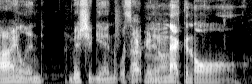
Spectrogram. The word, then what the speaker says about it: Mackinac: Mackinac. Silent C. I miss the hard C.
